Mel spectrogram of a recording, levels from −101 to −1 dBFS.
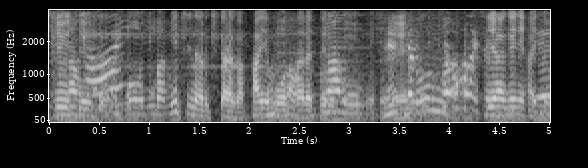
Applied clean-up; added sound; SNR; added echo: neural mask model RNNoise.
